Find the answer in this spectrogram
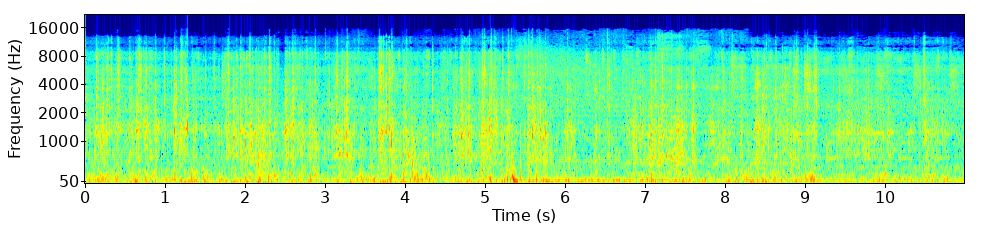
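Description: Downhill mountain bike running fast over a dirt forest trail: tyres rolling and skidding on soil and stones, with continual rattle and knocks from the chain, frame and suspension over roots and rocks. The hardest knock comes about halfway through.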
